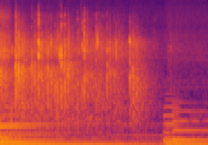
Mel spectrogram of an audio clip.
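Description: An audience claps steadily for a few seconds, a dense patter of many hands, over a sustained keyboard chord that shifts to a new harmony near the end.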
